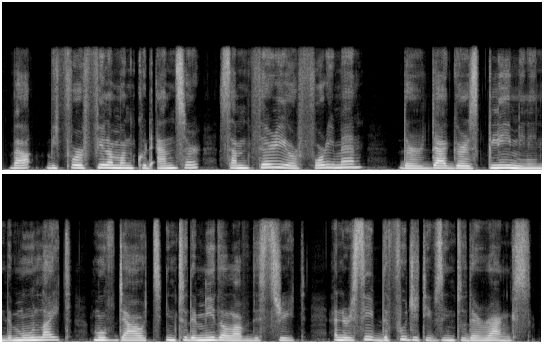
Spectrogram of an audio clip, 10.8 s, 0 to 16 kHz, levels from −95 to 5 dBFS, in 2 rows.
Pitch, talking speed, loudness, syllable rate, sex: 225 Hz, 170 wpm, -15 LUFS, 5.3 syllables/s, female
